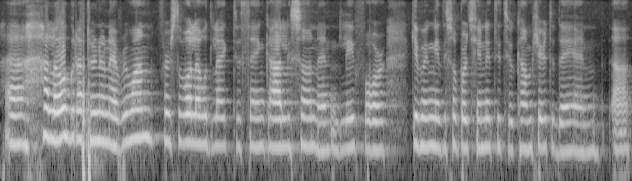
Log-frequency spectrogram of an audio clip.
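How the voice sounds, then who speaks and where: A woman's voice: mid-range voice, little pitch movement, normal speed, dark tone. A young woman from Greece with a Greek accent, giving an academic talk with many fillers and hesitations. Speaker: guest speaker.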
